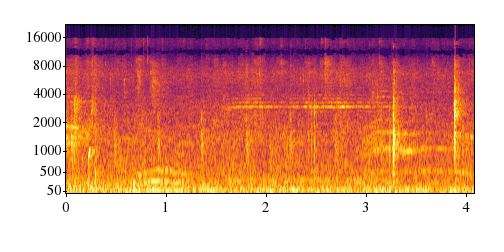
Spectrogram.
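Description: Faint quiet ambience with a bird cooing softly in the first second, then two sharp clicks near the end as a metal spoon knocks against a small porcelain cup while scraping it out over a clay cooking pot.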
